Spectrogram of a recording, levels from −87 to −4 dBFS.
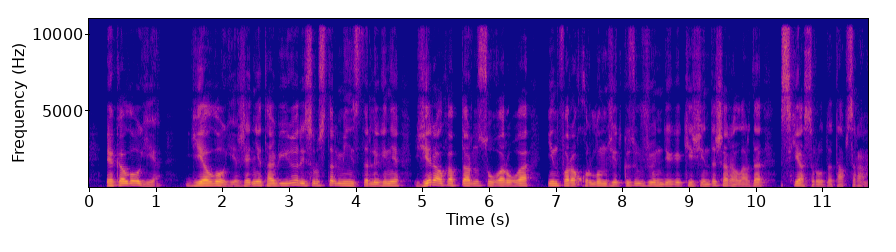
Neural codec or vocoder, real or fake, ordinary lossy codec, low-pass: vocoder, 22.05 kHz, 80 mel bands, Vocos; fake; none; none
